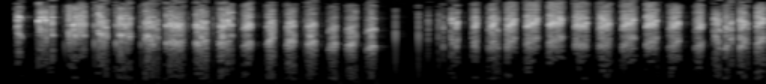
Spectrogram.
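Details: Rhythmic swiftlet chirps from a 'Dua Bidadari' attraction call for drawing swiftlets in: evenly spaced sharp, buzzy notes, roughly five each second, with a short pause near the middle before the series resumes.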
